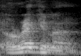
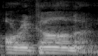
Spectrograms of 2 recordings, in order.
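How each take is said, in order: First: OREGANO stressed on the second syllable; Spanish-style OREGANO. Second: OREGANO stressed on the third syllable, "GAH"; English OREGANO. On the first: Speaker saying it the way mum does, OREGANO stressed on REG. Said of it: "I tend to pronounce certain things". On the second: Speaker rejecting the English way, OREGANO stressed on GAH. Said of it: "is an English way of saying it". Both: Shown as a demonstration.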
